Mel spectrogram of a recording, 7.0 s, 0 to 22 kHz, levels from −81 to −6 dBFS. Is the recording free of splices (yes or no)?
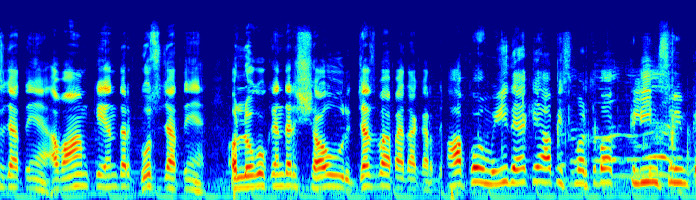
no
